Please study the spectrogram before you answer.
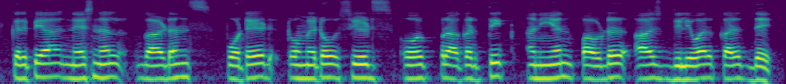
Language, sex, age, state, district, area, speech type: Hindi, male, 18-30, Rajasthan, Jaipur, urban, read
